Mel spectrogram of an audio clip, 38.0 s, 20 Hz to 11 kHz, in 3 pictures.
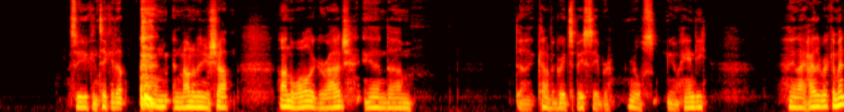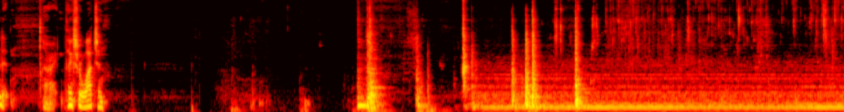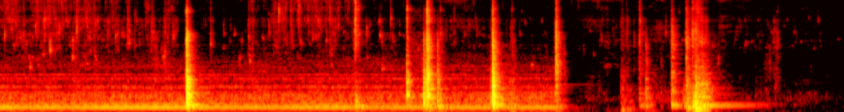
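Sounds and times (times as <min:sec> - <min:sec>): electric pump humming: 0:19.6 - 0:33.8
liquid running and dripping: 0:19.7 - 0:37.9.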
